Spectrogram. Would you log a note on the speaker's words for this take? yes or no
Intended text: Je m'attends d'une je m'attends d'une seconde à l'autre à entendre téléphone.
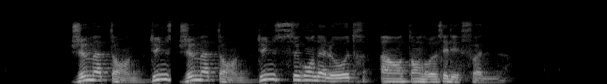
no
